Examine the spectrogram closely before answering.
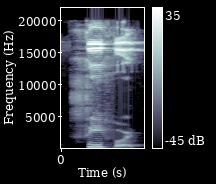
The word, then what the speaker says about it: seafood: Seafood, seafood. You see? So I'm showing, I'm stressing the syllable and the other ones are reduced.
